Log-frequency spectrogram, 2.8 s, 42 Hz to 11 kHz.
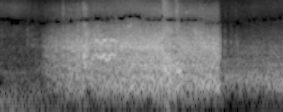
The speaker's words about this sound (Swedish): Bilen lämnar senats- och kongresshuset i Washington. Den har just hämtat beslutsfattarnas rester, den mat som blev över efter dagens lunch, och körde nu till ett gult hus där på 14:e gatan.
